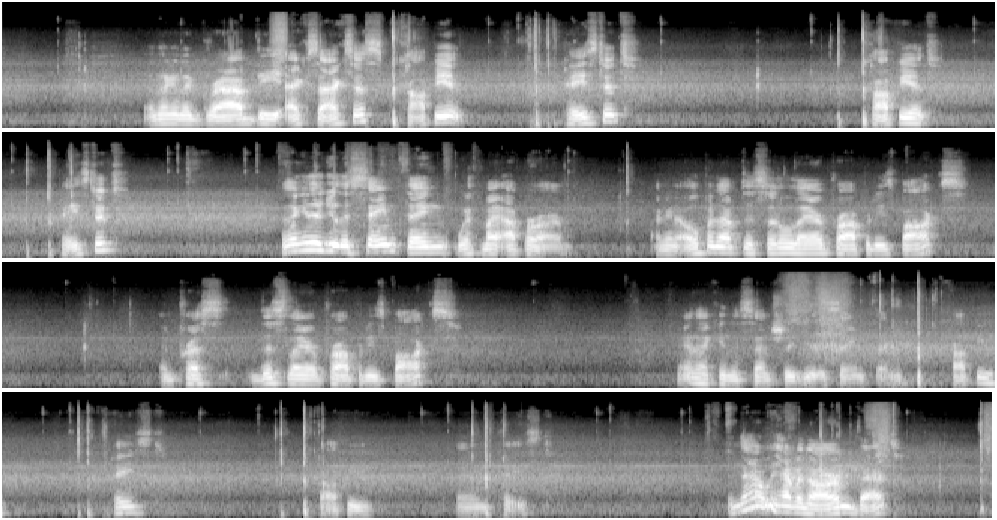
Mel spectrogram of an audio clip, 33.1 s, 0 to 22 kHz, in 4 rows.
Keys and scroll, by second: 3.1 super+c, 4.5 super+v, 7.2 super+c, 8.5 super+v, 8.7 super+v, 13.1 space, 24.2 super+c, 25.6 super+v, 27.3 super+c, 28.9 super+v, 31.7 1, 32.3 space.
